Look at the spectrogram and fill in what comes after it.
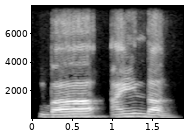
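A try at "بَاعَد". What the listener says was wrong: একটু টেনে বলুন টেনে তিন আলিফ টান আছে তিন আলিফ টানটা দেন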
